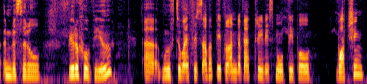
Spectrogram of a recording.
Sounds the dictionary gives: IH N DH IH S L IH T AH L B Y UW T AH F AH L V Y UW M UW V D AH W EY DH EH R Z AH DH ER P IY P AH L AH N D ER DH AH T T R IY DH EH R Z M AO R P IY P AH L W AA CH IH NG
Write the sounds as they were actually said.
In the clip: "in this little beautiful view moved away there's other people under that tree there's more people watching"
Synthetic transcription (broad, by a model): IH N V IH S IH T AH L B Y UW T AH F AH L V Y UW M UW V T AH W EY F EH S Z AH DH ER P IY P AH L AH N D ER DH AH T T R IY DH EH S M AO L P IY P AH L W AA CH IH NG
